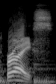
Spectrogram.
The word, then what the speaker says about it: Bryce: I'm Bryce. I thought I said that. You didn't. Rhymes with nice.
